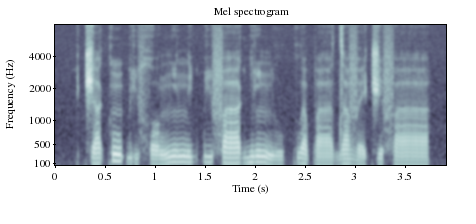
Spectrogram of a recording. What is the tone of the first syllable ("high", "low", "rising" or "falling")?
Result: rising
